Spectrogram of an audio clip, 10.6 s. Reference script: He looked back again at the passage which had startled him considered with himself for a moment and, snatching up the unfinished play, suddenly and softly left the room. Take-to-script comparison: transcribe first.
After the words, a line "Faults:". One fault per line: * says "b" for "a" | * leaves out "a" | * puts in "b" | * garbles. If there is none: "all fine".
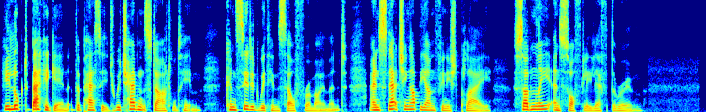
He looked back again at the passage which hadn't startled him considered with himself for a moment and, snatching up the unfinished play, suddenly and softly left the room.
Faults:
* says "hadn't" for "had"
